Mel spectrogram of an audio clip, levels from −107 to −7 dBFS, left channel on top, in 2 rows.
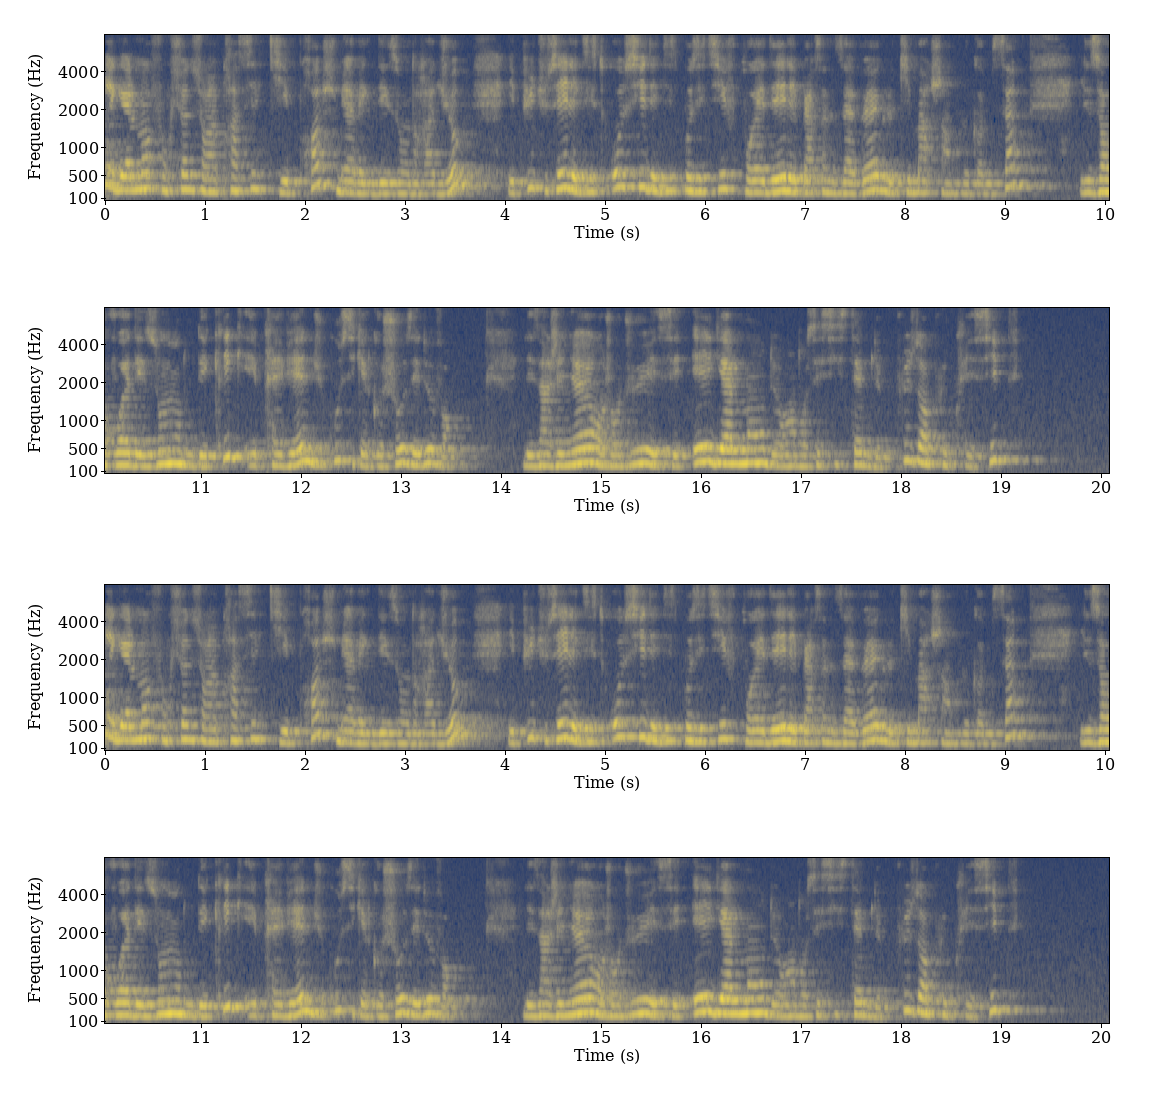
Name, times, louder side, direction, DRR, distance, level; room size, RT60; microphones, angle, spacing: voice 1, 0.0-13.5 13.9-19.2, equal, 5° left, 6 dB, 1.0 m, -27 dB
14.0 x 8.2 x 7.6 m, 0.93 s
head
